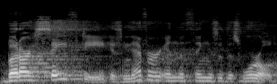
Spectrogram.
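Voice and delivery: normal talking voice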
